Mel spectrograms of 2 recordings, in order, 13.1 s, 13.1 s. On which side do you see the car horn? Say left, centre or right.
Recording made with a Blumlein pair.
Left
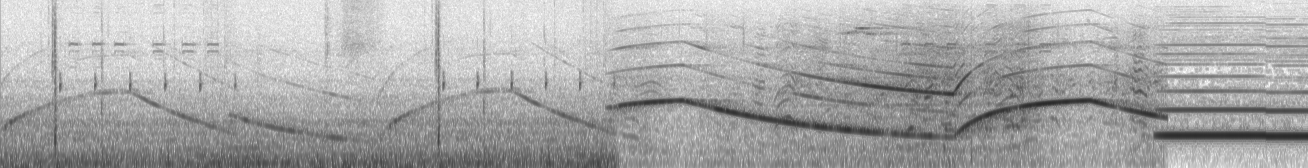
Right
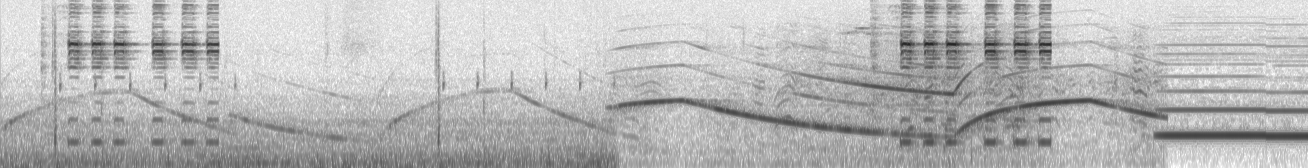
right.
